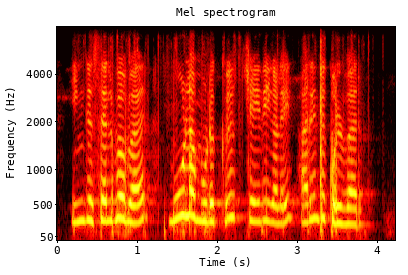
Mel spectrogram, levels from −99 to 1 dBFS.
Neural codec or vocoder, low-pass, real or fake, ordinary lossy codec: vocoder, 44.1 kHz, 128 mel bands, Pupu-Vocoder; 7.2 kHz; fake; Opus, 32 kbps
